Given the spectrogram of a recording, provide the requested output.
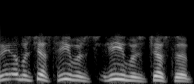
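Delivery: normal talking voice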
